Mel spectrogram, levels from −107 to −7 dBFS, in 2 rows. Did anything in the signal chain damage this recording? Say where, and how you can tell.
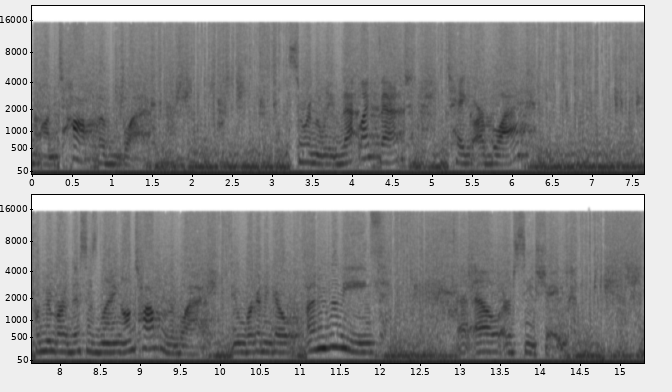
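Yes, grainy distortion that follows the sound runs throughout, likely low bit depth without dither from truncation to about 4 bits at sample-format conversion. The waveform shows coarse steps, and the spectrogram shows broadband hash about as strong as the signal.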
